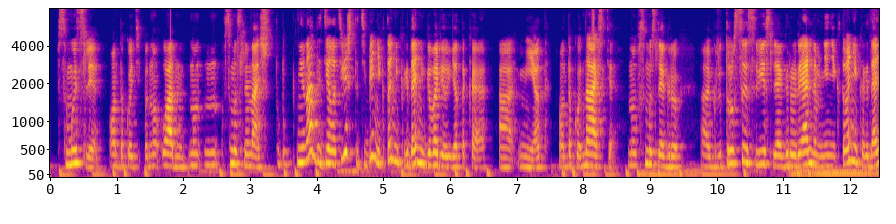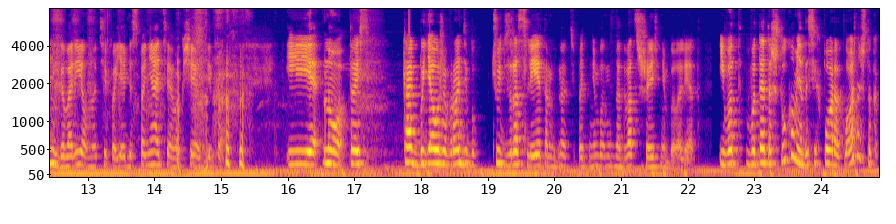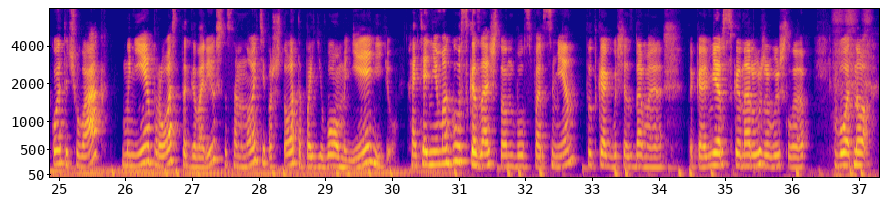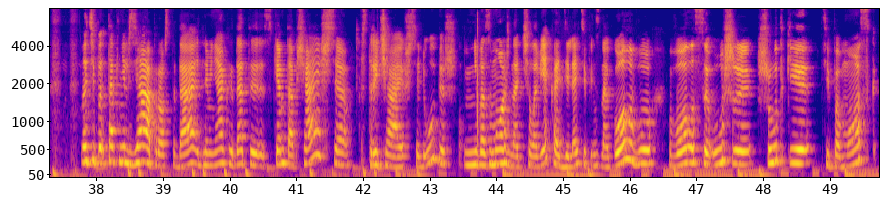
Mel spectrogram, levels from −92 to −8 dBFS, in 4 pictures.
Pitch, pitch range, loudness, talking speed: 225 Hz, 200-250 Hz, -19 LUFS, 180 wpm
